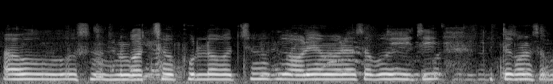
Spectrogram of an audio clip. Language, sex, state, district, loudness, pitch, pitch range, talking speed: Odia, female, Odisha, Khordha, -13 LUFS, 235 Hz, 230-240 Hz, 120 wpm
